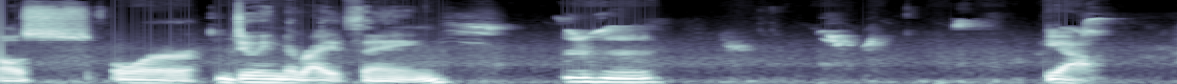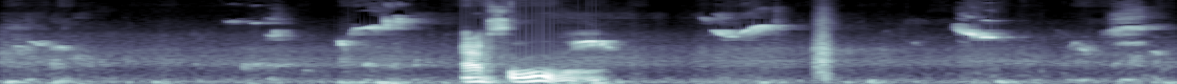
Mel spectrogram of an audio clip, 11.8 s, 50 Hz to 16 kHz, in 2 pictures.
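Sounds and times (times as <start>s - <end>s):
speech: 0.0s - 3.4s, 5.2s - 5.6s, 8.2s - 9.0s
bird chirping: 0.0s - 11.7s.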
